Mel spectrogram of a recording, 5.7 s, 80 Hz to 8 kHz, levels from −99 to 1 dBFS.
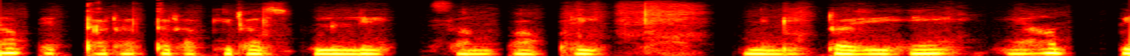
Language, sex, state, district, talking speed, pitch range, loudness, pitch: Hindi, female, Bihar, Supaul, 115 wpm, 195-210 Hz, -18 LUFS, 200 Hz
